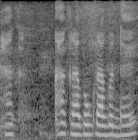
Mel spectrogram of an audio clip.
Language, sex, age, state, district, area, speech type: Bodo, female, 18-30, Assam, Udalguri, urban, spontaneous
